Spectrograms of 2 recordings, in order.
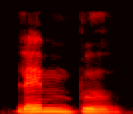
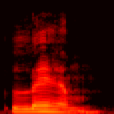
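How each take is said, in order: First: A b sound is heard at the end. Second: The word ends on the m sound. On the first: The speaker calls it wrong. "이게 아니고" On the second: The speaker calls it right. "B가 다 소리가 나지 않았습니다"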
